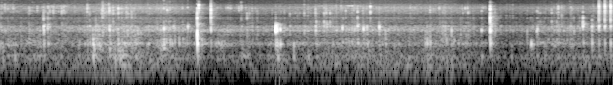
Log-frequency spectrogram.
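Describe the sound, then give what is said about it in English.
A snail named Summer eating: a steady, faint wet crackling and fizzing, broken by a handful of sharper crisp clicks and rasps at irregular moments, with no voices. “It was Summer the Snail eating.”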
